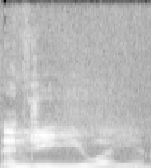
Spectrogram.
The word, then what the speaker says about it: Nguyen: It's pronounced Win. I don't believe you. It is Nguyen, right?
